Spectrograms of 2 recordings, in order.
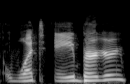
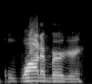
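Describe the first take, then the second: First: The three words are said as separate words. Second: The three words are run together as one.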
